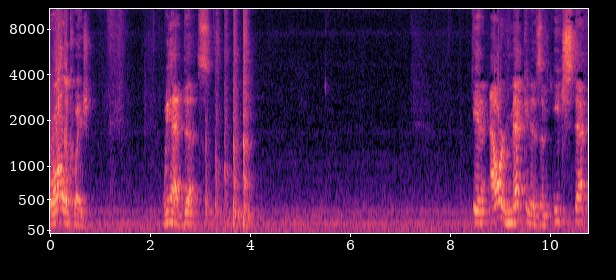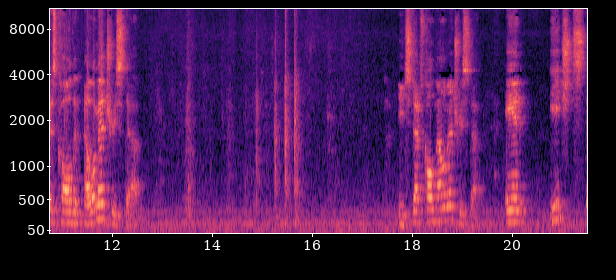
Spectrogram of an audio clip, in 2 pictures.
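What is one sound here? A man lectures calmly, with pauses between phrases.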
